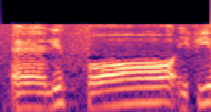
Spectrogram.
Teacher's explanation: للطائفين مد متصل لاتصال الهمزه وحرف المد في كلمه واحده وده بيمد اربع او خمس حركات وبعض طرق حفص ست حركات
